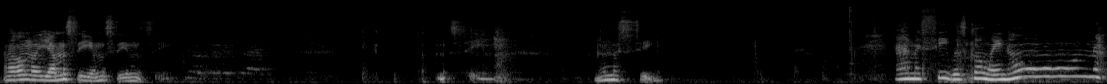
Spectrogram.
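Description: Higher-pitched woman in a slangy stoner ramble. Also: slow, long pauses, warm tone, a little hiss or hum. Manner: laid-back stoner ramble, slangy, profane, drifting and repeating phrases. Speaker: vlogger hosting a smoke session. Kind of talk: casual rambling chat to camera. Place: small bedroom, indoors. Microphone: phone propped at arm's length or a little further.

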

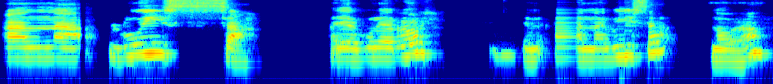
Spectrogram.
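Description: Mexican man, high-pitched, patient teacher showing classroom materials. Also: unhurried, darkish tone. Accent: Mexican Spanish. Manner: patient, asks many rhetorical checks. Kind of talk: classroom-style demonstration.

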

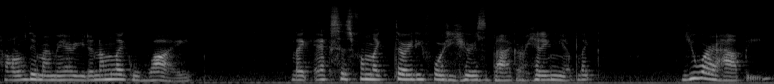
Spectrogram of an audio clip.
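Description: A woman's voice: medium pitch, steady tone, a little fast, darkish tone. A woman in her fifties chatting casually while doing her makeup. She speaks candidly, swears freely and often drops into half-whispered asides. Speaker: beauty vlogger.

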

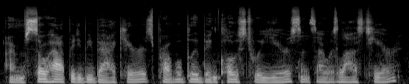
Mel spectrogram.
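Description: Gravelly low-voiced man on a hike. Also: little pitch movement, no echo. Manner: easygoing and reflective, with pauses. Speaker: nature vlogger. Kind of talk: casual outdoor commentary. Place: outdoors on a wooded country trail.

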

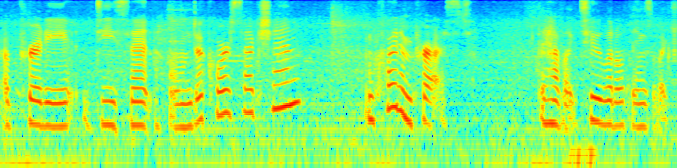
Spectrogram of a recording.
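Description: The recording is low quality, with a little hiss or hum, and her medium-pitched voice has a darkish tone. She's a young Florida decor vlogger, bubbly and full of fillers, gushing casually about her shopping finds on a handheld camera in stores and afterward from a parked car.

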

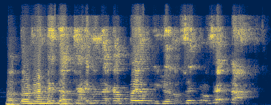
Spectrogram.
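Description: A man's voice: high voice, fairly even intonation, fast, echoey room, recorded from a distance, poor audio. A man preaching an impassioned sermon as an evangelist, crying out and acting out prayers. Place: church.

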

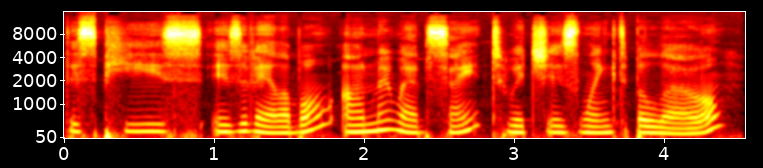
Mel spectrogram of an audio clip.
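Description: A woman artist and teacher giving a calm, reflective talk over an art demonstration, soft and unhurried with fillers. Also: medium pitch, no room sound.

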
